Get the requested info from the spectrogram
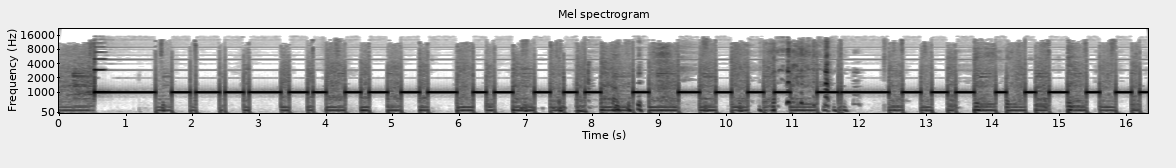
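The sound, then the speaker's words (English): A steady mid-pitched censor bleep tone fires again and again in rapid, uneven bursts, bleeping out a man's swearing so that only brief fragments of talking show through between the loud beeps. “Sounds like an SOS call he's putting out there when you beep them all like that.”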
